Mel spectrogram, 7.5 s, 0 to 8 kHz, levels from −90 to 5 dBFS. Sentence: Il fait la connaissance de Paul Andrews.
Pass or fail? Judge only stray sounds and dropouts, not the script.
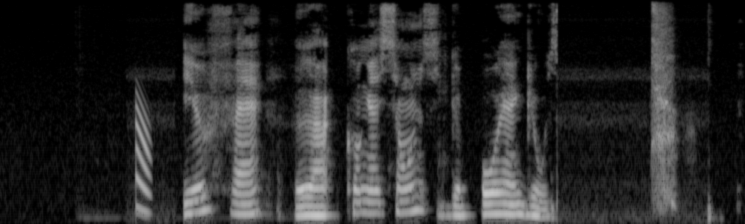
fail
